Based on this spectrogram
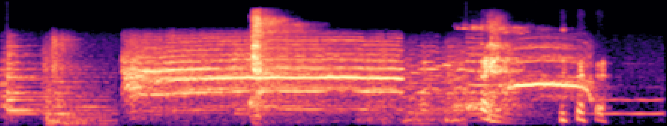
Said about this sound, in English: That is a really powerful scream.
